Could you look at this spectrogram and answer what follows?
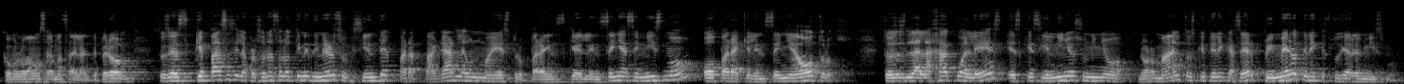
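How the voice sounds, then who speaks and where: A man with a somewhat high voice gives a lesson. He lays out each point by asking a question and then answering it. He often restarts a phrase and pauses on fillers as he works through his explanation. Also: lively intonation. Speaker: teacher. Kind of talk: online lecture.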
